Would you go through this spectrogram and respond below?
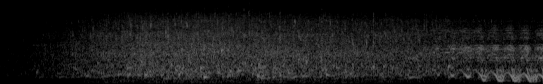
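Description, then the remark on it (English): Loud, steady rushing water of a clear brown river, where three horses stand with the water rushing past over their knees, fills the whole recording, and near the end a horse lets out a fluttering whinny over the flow. “A little later, there we all are, all three horses standing in the clear brown river, with the water rushing past over the horses' knees.”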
